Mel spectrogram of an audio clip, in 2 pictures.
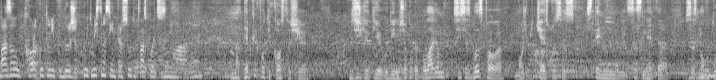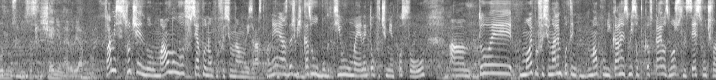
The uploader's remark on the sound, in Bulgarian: Това е номер 2 от специалните епизоди, които записахме в зала Арена Армеец по време на водещото кариерно събитие у нас, Career Show 2023.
